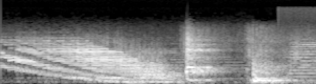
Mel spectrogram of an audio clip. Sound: bonk!

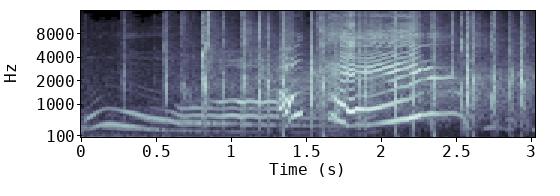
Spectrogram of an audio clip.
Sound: everyone clapping

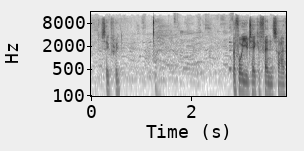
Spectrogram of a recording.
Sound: people chattering

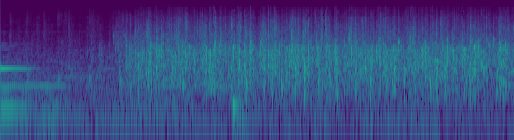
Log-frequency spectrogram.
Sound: audience applauding

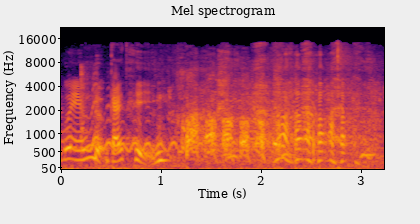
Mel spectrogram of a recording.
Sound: laughing intensifies

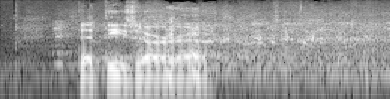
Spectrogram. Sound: laughter

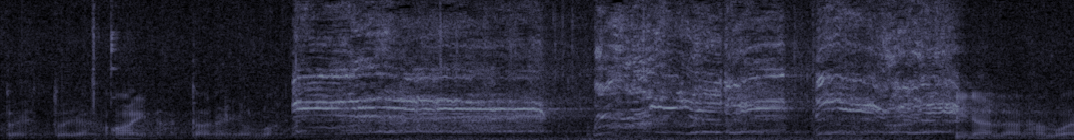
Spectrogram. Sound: screaming pigs

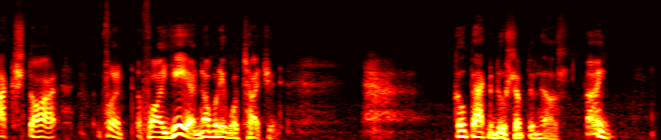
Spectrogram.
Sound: sighs

